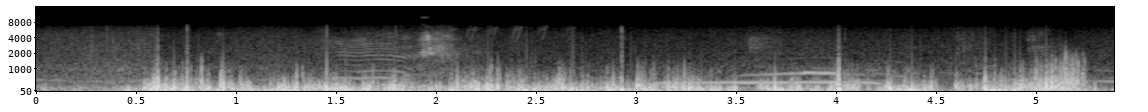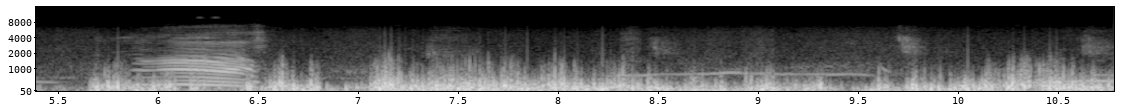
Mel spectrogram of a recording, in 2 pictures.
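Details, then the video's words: Grey seal pup wailing: several brief, wavering, harmonic cries, the loudest a bending, quavering wail midway, rising over a dense bed of low rumbling and thumping background noise. "Grey seal pup wailing"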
